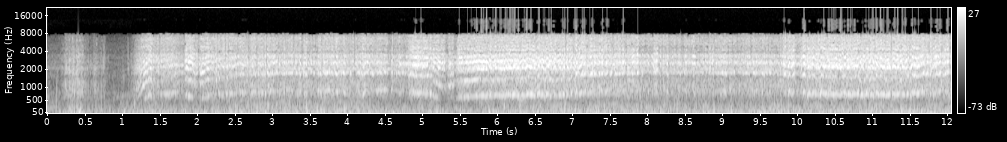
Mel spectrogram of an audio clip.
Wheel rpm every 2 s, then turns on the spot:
40, 180, 220, 200, 230, 220.
none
